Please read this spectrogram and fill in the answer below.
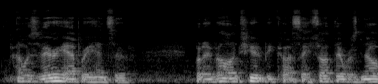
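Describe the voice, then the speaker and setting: A man with a medium pitch and ordinary pitch variation speaks at a very fast pace amid audible room echo. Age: 70s. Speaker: church member sharing reflection. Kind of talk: personal testimony in worship service.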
